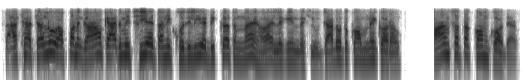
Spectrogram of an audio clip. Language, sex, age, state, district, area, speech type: Maithili, male, 18-30, Bihar, Samastipur, rural, conversation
